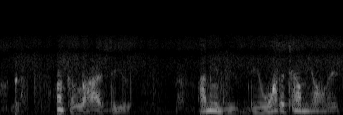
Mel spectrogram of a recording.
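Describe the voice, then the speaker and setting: Troubled husband and dutiful nephew, very low voice, halting confessional delivery, vintage radio drama with muffled, hissy sound. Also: male voice, animated, creaky. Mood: uneasy, gentle. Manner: halting, conversational. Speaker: lead actor and narrator. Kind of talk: 1940s radio acting, first-person confessional narration. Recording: noisy, muffled 1940s radio recording.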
